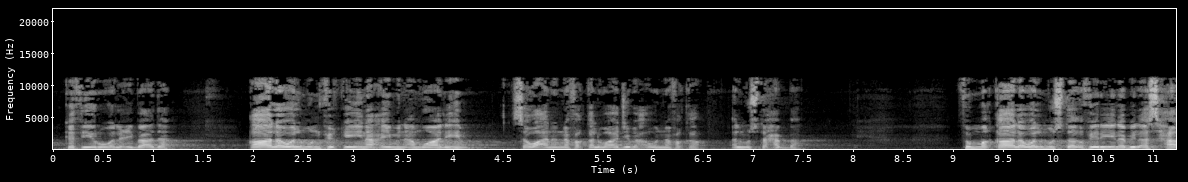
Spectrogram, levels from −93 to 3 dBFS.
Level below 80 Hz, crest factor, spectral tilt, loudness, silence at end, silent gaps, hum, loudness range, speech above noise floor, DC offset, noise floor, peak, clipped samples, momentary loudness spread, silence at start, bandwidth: -78 dBFS; 20 dB; -3 dB/octave; -23 LUFS; 0 s; none; none; 8 LU; 45 dB; under 0.1%; -68 dBFS; -4 dBFS; under 0.1%; 13 LU; 0.15 s; 12 kHz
